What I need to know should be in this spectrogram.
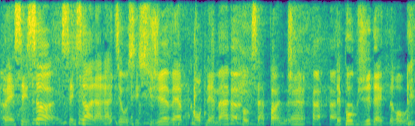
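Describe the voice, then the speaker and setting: A man with a fairly high pitch and lively intonation over noticeable background noise. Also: moderate pace. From Quebec. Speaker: radio hockey play-by-play announcer. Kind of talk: live podcast interview answer.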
